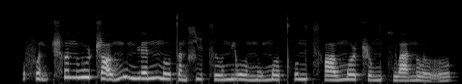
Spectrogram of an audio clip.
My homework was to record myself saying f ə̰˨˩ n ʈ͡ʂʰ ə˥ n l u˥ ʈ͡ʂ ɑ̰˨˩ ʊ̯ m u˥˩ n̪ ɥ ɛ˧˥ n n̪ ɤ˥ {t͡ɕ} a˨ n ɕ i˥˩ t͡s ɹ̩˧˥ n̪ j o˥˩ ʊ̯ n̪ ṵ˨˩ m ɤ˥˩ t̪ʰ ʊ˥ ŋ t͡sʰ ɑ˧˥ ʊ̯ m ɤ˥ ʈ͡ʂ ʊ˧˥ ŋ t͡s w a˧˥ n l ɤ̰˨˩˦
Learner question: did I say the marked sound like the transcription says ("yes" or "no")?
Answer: no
